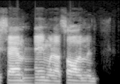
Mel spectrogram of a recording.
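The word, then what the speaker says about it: Samhain: Sam Hayne that's so I I think they would just pronounce it Sam Hayne most time to avoid confusion.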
